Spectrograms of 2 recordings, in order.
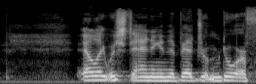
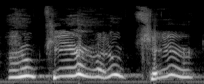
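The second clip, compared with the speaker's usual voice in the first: much higher, slowing, tearful denial; a boy sobbing out his defiance; crying protest; 13 semitones higher, slower than usual. Acted. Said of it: "He was crying now".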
